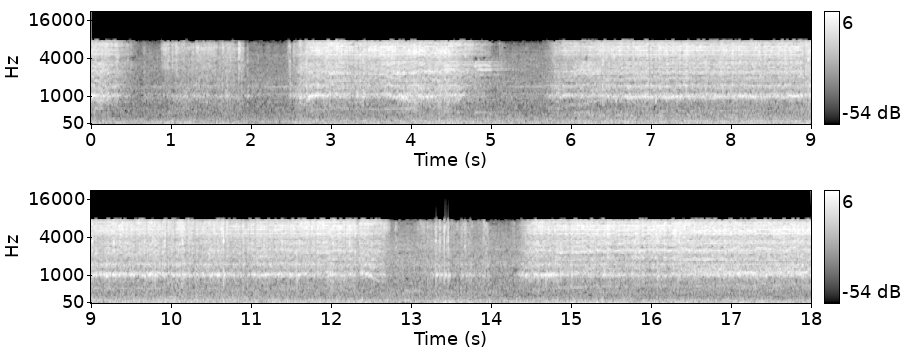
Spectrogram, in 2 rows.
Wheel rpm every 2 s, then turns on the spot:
40, 80, 60, 100, 130, 140, 80, 100, 160.
0-2 12-14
